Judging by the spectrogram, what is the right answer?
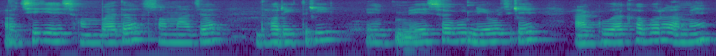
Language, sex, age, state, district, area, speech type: Odia, female, 30-45, Odisha, Cuttack, urban, spontaneous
